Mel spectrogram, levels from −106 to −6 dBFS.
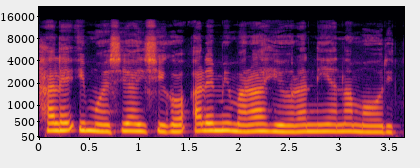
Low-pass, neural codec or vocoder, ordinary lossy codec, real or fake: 14.4 kHz; none; none; real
